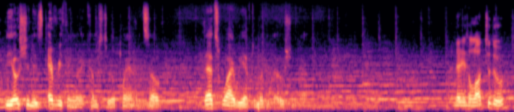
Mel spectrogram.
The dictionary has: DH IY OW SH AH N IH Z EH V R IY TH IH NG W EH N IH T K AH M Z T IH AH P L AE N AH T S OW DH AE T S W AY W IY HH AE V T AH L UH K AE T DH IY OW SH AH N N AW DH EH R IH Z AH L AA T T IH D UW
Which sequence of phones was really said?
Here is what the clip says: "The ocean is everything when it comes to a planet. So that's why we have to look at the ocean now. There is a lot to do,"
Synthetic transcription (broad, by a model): DH IY OW SH AH N IH Z EH V R IY TH IH NG W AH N IH T K AH M Z T IH AH P L AE N AH T S OW DH AE T S W AY W IY HH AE F T AH L UH K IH T DH IY OW SH AH N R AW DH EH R IH Z AH L AA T T IH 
